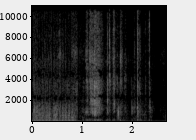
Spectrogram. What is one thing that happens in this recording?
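A page of a book turns with a soft rustle.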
